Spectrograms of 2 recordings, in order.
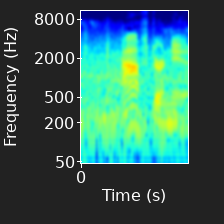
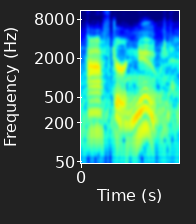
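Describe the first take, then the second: First: The stress is on the first part, after. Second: The stress is on the last part, noon. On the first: The speaker calls it wrong. "they're putting the stress on the after" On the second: The speaker calls it right. "pretend that it is two words"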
